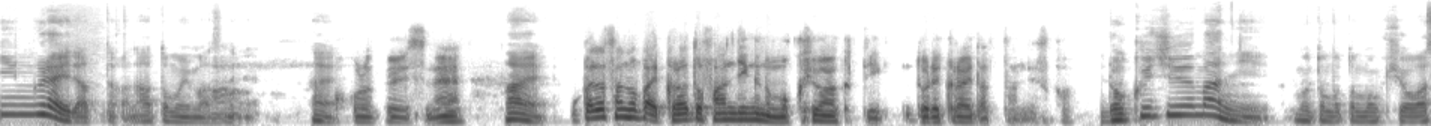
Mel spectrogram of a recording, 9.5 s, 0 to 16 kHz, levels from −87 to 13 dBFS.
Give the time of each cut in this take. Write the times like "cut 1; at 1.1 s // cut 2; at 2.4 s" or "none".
cut 1; at 3.7 s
